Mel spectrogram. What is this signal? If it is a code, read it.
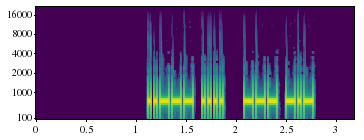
Morse code, heard as a keyed tone, about 40 wpm, 700 Hz. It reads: 2H OK
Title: Winter Field Day Exchanges Encore 40wpm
